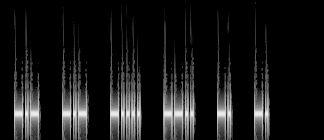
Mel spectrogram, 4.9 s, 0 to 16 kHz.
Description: Morse code, heard as a keyed tone, about 31 wpm, spaced as for 17 wpm, 700 Hz. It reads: KK6ZNN
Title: USA Call Signs - 3x Character Spacing - 30wpm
